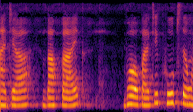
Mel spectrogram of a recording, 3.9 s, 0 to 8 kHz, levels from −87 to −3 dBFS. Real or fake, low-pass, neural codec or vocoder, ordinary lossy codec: fake; 7.2 kHz; codec, 16 kHz, 2 kbps, FunCodec, trained on Chinese and English, 25 frames a second; none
